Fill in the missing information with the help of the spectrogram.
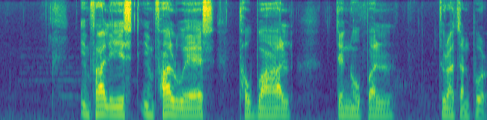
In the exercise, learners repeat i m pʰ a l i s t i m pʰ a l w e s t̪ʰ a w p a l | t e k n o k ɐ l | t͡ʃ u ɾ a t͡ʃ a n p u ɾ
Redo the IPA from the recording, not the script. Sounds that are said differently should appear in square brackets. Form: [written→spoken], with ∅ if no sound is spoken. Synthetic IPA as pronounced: i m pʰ a l i s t i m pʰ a l w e s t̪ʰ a w [p→b] a l | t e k n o [k→p] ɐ l | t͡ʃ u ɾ a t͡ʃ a n p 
